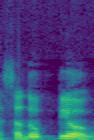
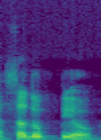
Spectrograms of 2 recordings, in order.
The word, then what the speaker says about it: सदुपयोग: देखिए सदुपयोग बोलके देखिए। जब आप सदु बोलिएगा वहीं पर ह्रस्वकार खत्म हो गया उसके बाद प शुरू होगा सदुपयोग बोल के देखिए आप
